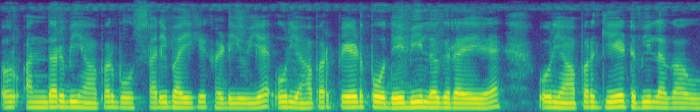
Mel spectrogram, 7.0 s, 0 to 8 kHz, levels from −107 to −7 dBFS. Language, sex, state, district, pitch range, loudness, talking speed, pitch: Hindi, male, Uttar Pradesh, Shamli, 130-140 Hz, -15 LUFS, 230 wpm, 140 Hz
